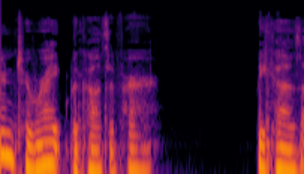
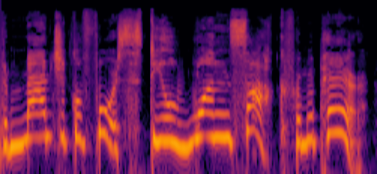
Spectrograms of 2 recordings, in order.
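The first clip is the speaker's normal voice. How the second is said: much higher, lofty scolding wizard; haughty wizard; 12 semitones higher than usual. Acted. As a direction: sneer down at the demon.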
